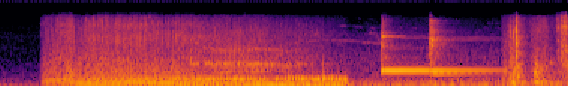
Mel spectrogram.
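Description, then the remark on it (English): A red sports car engine rumbles loudly as the car pulls up and then cuts out, followed by a bright ringing chime and a few sharp raps on a door. “The direct car pulls up, and then Winston Wolfe is knocking on your door”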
